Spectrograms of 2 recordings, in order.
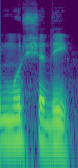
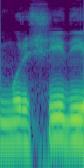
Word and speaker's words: مرشدی: کیا ہے کہ سیدی مرشدی، یہ گستاخی ہے، کیونکہ مرشدی لفظ درست نہیں ہے، اصل میں مرشیدی ہوتا ہے، شین کے نیچے زیر ہے، اور اس طرح سیدی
